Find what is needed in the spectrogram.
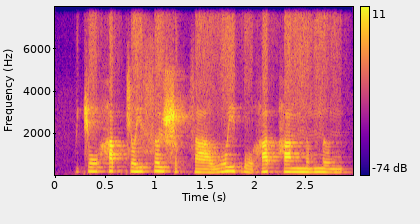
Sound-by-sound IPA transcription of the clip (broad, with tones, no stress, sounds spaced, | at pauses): c o˧ h a˦˥ k̚ c ə˧˥ j s ə˧ j ʂ ə˨˩ k̚ s aː˨˩ w o˧ j ɓ o˨˩˨ h a˦˥ t̚ h a˧ ŋ n ə˧˥ m n ə˧ ŋ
